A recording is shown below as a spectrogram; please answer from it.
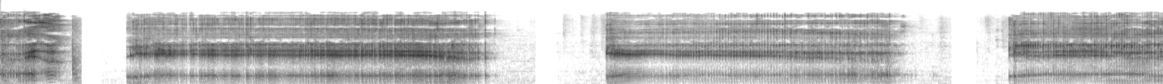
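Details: Three long, loud, drawn-out belches, each several seconds, separated by brief silences; deliberate burping.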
